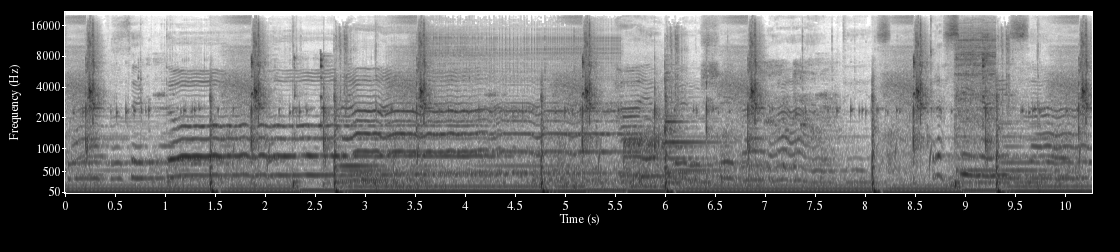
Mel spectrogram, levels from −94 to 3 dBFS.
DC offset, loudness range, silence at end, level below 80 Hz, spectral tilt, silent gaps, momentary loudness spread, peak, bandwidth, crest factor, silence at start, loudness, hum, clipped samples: under 0.1%; 2 LU; 0 s; -20 dBFS; -3 dB/octave; none; 7 LU; -2 dBFS; over 20 kHz; 16 dB; 0 s; -17 LUFS; none; under 0.1%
